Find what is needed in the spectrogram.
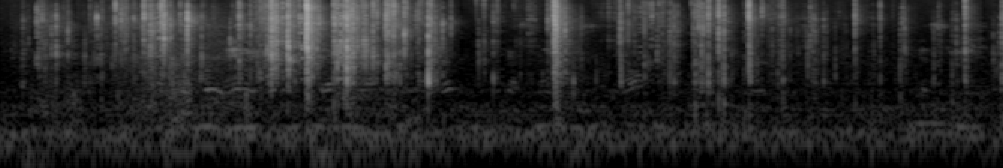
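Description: Foil trading-card pack crinkling and tearing as it is opened by hand. A dense run of crackles comes in the first half, then a single sharp crack and scattered crinkles.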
